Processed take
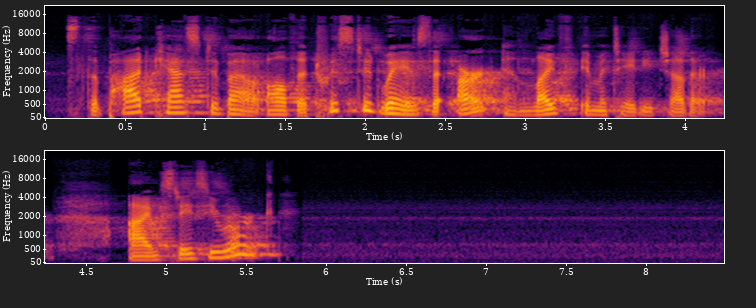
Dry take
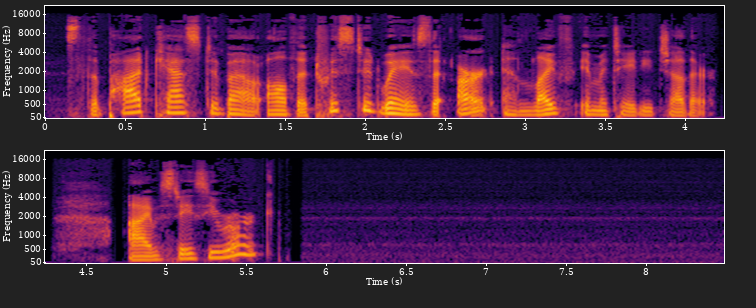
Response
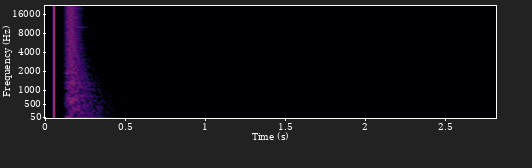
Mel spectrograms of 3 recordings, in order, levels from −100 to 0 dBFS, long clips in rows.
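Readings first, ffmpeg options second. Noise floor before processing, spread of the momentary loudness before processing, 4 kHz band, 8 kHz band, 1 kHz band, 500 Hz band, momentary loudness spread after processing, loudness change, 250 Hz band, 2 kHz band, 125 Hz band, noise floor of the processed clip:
−64 dBFS, 9 LU, −2.5 dB, −9.5 dB, 0.0 dB, 0.0 dB, 11 LU, −1.5 dB, −2.5 dB, −0.5 dB, −6.5 dB, −66 dBFS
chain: -filter_complex "[0:a]asplit=2[link_01][link_02];[link_02]highpass=190[link_03];[1:a]atrim=start_sample=2205,afade=type=out:start_time=0.23:duration=0.01,atrim=end_sample=10584,lowpass=4100[link_04];[link_03][link_04]afir=irnorm=-1:irlink=0,volume=8.5dB[link_05];[link_01][link_05]amix=inputs=2:normalize=0,volume=-8dB"

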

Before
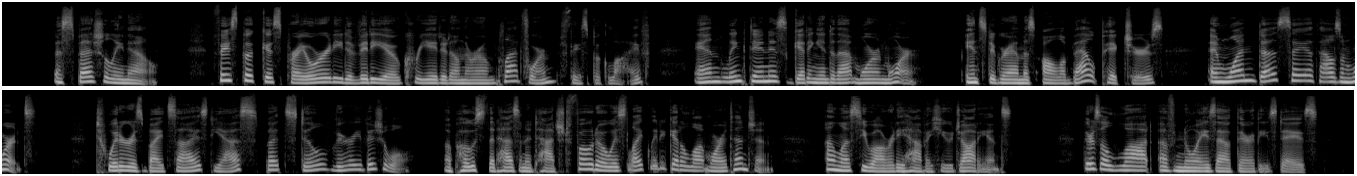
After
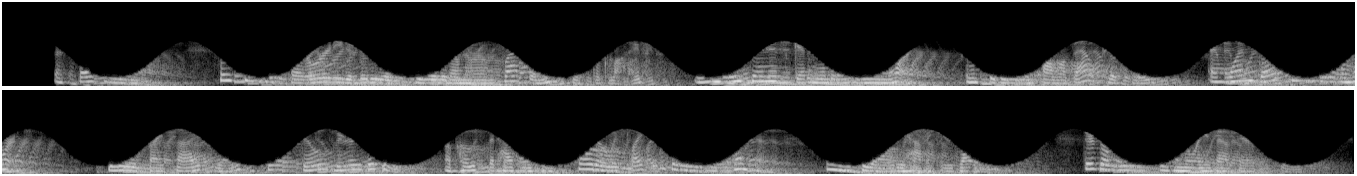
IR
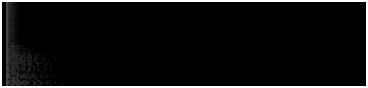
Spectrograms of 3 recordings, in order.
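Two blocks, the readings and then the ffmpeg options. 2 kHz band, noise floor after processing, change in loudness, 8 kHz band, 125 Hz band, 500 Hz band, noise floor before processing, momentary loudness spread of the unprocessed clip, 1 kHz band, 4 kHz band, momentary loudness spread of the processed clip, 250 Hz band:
+5.0 dB, −42 dBFS, +9.0 dB, below −40 dB, +11.0 dB, +8.5 dB, below −85 dBFS, 11 LU, +6.5 dB, can't be measured, 13 LU, +9.5 dB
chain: -filter_complex "[0:a]bandreject=frequency=52.24:width_type=h:width=4,bandreject=frequency=104.48:width_type=h:width=4,bandreject=frequency=156.72:width_type=h:width=4,bandreject=frequency=208.96:width_type=h:width=4,bandreject=frequency=261.2:width_type=h:width=4,bandreject=frequency=313.44:width_type=h:width=4,bandreject=frequency=365.68:width_type=h:width=4,bandreject=frequency=417.92:width_type=h:width=4,bandreject=frequency=470.16:width_type=h:width=4,bandreject=frequency=522.4:width_type=h:width=4,bandreject=frequency=574.64:width_type=h:width=4,bandreject=frequency=626.88:width_type=h:width=4,bandreject=frequency=679.12:width_type=h:width=4,bandreject=frequency=731.36:width_type=h:width=4,bandreject=frequency=783.6:width_type=h:width=4,bandreject=frequency=835.84:width_type=h:width=4,bandreject=frequency=888.08:width_type=h:width=4,bandreject=frequency=940.32:width_type=h:width=4,bandreject=frequency=992.56:width_type=h:width=4,bandreject=frequency=1044.8:width_type=h:width=4,bandreject=frequency=1097.04:width_type=h:width=4,bandreject=frequency=1149.28:width_type=h:width=4,bandreject=frequency=1201.52:width_type=h:width=4,bandreject=frequency=1253.76:width_type=h:width=4,bandreject=frequency=1306:width_type=h:width=4,bandreject=frequency=1358.24:width_type=h:width=4,bandreject=frequency=1410.48:width_type=h:width=4,bandreject=frequency=1462.72:width_type=h:width=4,dynaudnorm=framelen=400:gausssize=9:maxgain=8dB,alimiter=limit=-9.5dB:level=0:latency=1:release=309,asplit=8[link_01][link_02][link_03][link_04][link_05][link_06][link_07][link_08];[link_02]adelay=136,afreqshift=-69,volume=-7dB[link_09];[link_03]adelay=272,afreqshift=-138,volume=-12.2dB[link_10];[link_04]adelay=408,afreqshift=-207,volume=-17.4dB[link_11];[link_05]adelay=544,afreqshift=-276,volume=-22.6dB[link_12];[link_06]adelay=680,afreqshift=-345,volume=-27.8dB[link_13];[link_07]adelay=816,afreqshift=-414,volume=-33dB[link_14];[link_08]adelay=952,afreqshift=-483,volume=-38.2dB[link_15];[link_01][link_09][link_10][link_11][link_12][link_13][link_14][link_15]amix=inputs=8:normalize=0,asplit=2[link_16][link_17];[1:a]atrim=start_sample=2205,adelay=54[link_18];[link_17][link_18]afir=irnorm=-1:irlink=0,volume=-16dB[link_19];[link_16][link_19]amix=inputs=2:normalize=0,afftfilt=real='re*lt(b*sr/1024,370*pow(3200/370,0.5+0.5*sin(2*PI*0.67*pts/sr)))':imag='im*lt(b*sr/1024,370*pow(3200/370,0.5+0.5*sin(2*PI*0.67*pts/sr)))':win_size=1024:overlap=0.75,volume=5dB"

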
